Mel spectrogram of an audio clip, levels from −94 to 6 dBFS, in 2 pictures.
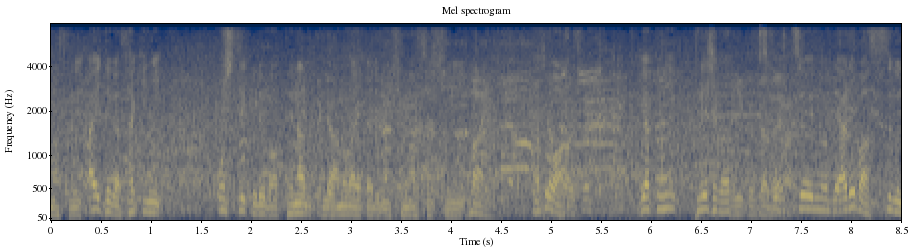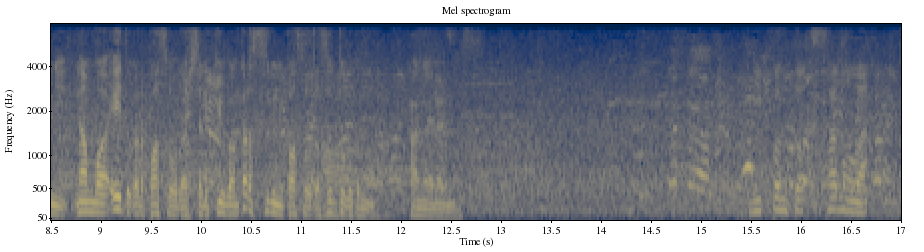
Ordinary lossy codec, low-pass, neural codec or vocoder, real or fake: AAC, 32 kbps; 7.2 kHz; none; real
